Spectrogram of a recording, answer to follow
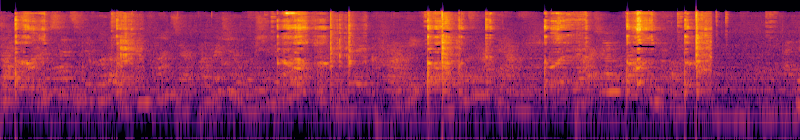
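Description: A utensil scooping cooked ground turkey out of a pan, with irregular clinks and scrapes against the pan about once a second.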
